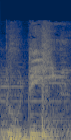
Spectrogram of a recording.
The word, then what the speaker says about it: Boudin: friend I Call On You this is it's pronounced boudin person who was recalled in San Francisco the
